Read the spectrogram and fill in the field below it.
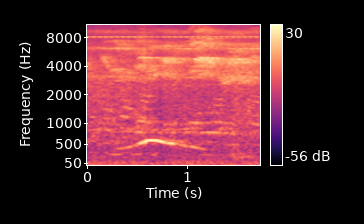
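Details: Luzon bleeding-heart at Jurong Bird Park gives a single soft, low coo that swells upward then sinks away over about a second, with faint voices and crowd hubbub behind.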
